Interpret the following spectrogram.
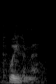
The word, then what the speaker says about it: Wiedemann: Hi, Wiedemann. It's Wiedemann.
